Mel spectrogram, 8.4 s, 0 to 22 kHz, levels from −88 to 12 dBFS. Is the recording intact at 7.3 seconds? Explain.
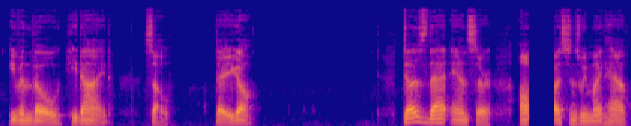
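No, at 7.3 s you're inside an audio dropout to silence from 7.03 to 7.39 s, likely a lost input writing silence, so the speech cuts to dead-flat silence.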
